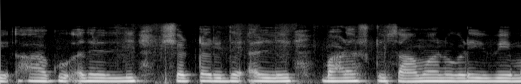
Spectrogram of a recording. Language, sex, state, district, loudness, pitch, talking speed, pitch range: Kannada, male, Karnataka, Bidar, -14 LUFS, 150 Hz, 90 wpm, 150-155 Hz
